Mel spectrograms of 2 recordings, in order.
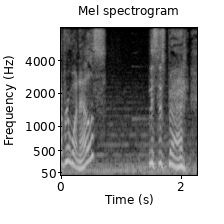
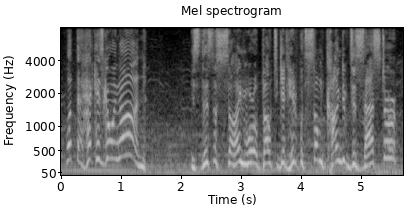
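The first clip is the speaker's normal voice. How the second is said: high-pitched, exasperated disbelief; worked-up, high-pitched protest; alarmed outburst; 7 semitones higher than usual. Acted. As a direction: cry out in indignant alarm. Alarmed outburst over coming disaster.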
